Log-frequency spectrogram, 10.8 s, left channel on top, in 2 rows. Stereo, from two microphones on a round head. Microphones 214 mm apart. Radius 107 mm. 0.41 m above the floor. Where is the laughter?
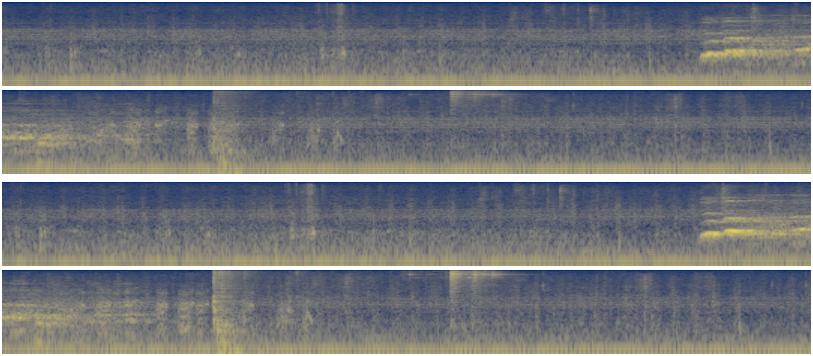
20° right (ahead or behind), 6 m.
